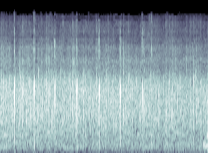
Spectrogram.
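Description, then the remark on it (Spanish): A church audience applauds steadily for God and Jesus, a dense wash of many clapping hands with sharper accents landing in a regular beat about four times a second, as if some people clap in rhythm. “Y si te animas le damos una vez más un fuerte aplauso a nuestro Dios, a nuestro Jesús.”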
